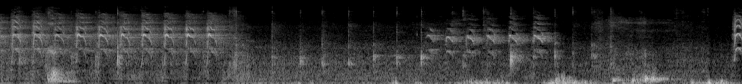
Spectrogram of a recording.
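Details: Pet ringneck parrot: long bursts of rapid, rasping squawks, a fast even series followed by a looser, softer run, with handling thumps and a person's voice in the background.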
